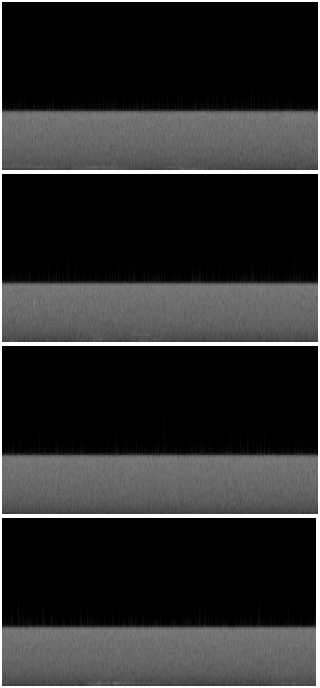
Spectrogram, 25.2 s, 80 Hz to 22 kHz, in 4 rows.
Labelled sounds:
8.9	9.3	humpback whale, 1.0 to 1.4 kHz

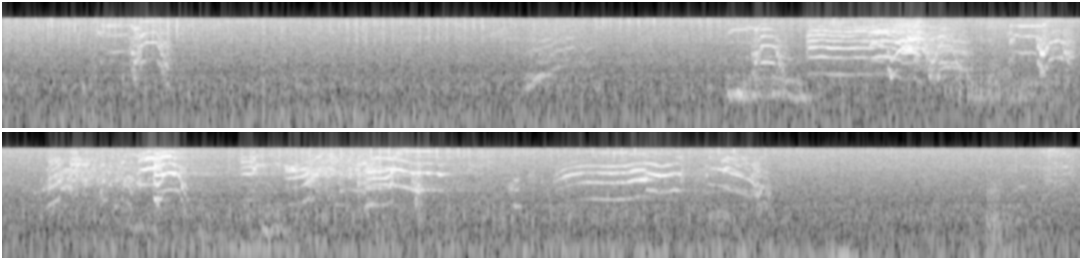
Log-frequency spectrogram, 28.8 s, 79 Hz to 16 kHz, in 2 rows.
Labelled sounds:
1.3	2.2	killer whale, northern resident, G clan, 0.83 to 5.9 kHz
9.7	12.9	killer whale, northern resident, G clan, 0.80 to 7.0 kHz
13.4	14.3	killer whale, northern resident, G clan, 1.1 to 5.9 kHz
14.8	15.6	killer whale, northern resident, G clan, 1.1 to 4.3 kHz
16.1	16.8	killer whale, northern resident, G clan, 0.80 to 7.1 kHz
17.7	20.4	killer whale, northern resident, G clan, 0.80 to 7.1 kHz
21.7	23.5	killer whale, northern resident, G clan, 0.86 to 6.8 kHz
23.8	24.5	killer whale, northern resident, G clan, 1.0 to 5.4 kHz

